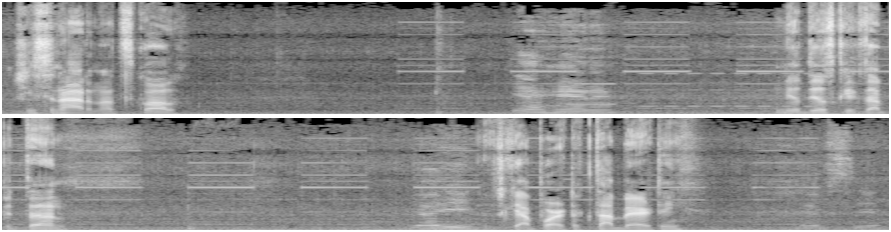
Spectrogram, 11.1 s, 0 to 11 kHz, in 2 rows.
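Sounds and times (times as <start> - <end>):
car engine idling hum: 0.0 - 11.0
high steady warning beep: 2.4 - 10.9.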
